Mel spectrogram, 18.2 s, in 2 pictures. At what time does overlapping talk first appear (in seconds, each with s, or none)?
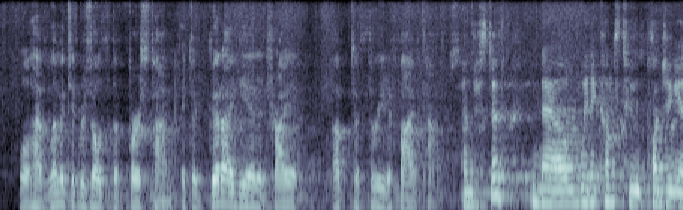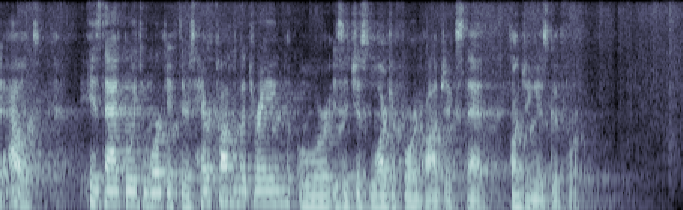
none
